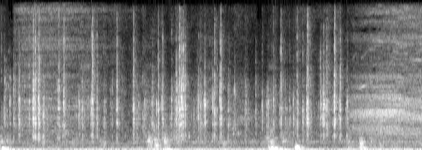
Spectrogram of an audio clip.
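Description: Irregular light clicks and taps of hand tools and small hardware: a screwdriver working at a stainless steel pump-mounting bracket held in locking pliers, over a low rumble.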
